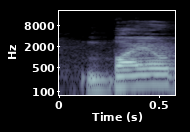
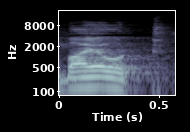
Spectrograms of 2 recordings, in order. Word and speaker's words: Biot: बात करेंगे, डिस्कस करेंगे बायोट सेवर्ट्स लॉ के बारे में। बायो सेवर्ट्स लॉ, इसमें बोलते हैं BIOT, बायोट। इसको बायोट नहीं बोलेंगे, इसको बायो बोलेंगे, टी इसमें साइलेंट है बेटा।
